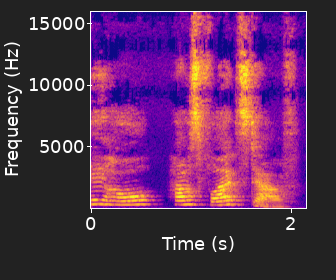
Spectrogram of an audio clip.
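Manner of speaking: put-on mimicked respectful child voice. Imitating a polite neighbor kid greeting the speaker: imitating a polite kid's voice. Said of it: "literally in that voice".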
